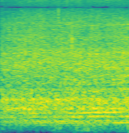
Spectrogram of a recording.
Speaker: you hear the motor kicking all right well this might you feel the motor kick again and then if i'm tired of pedaling just roll the throttle and we out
